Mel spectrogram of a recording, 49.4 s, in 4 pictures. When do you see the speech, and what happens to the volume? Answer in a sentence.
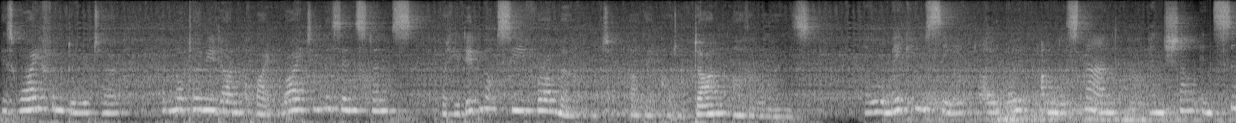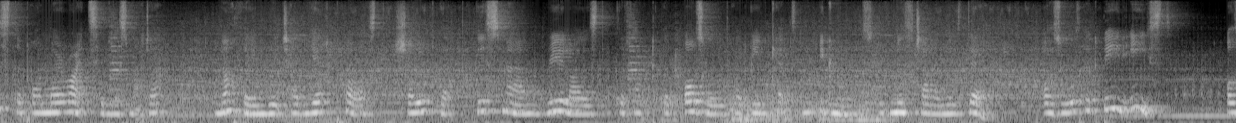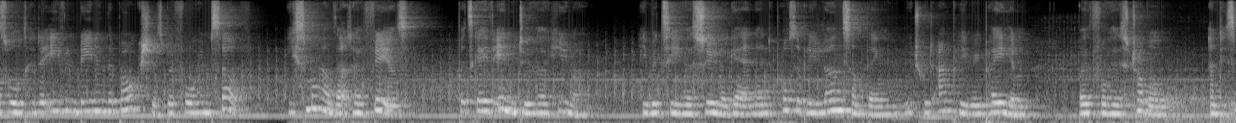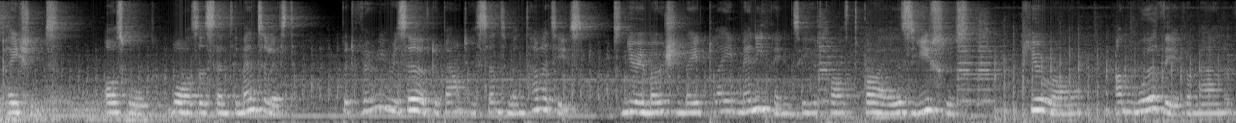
The speech can be heard from 0.0 to 49.3 s, at a steady volume.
